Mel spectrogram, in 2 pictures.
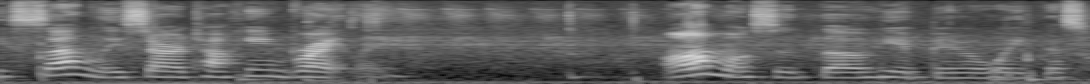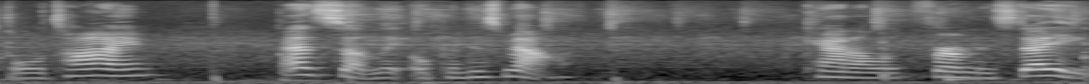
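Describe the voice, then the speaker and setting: A woman's voice: medium pitch, bright, forceful tone, rough recording. A woman reading visual novel narration aloud in a dramatic storytelling style.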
